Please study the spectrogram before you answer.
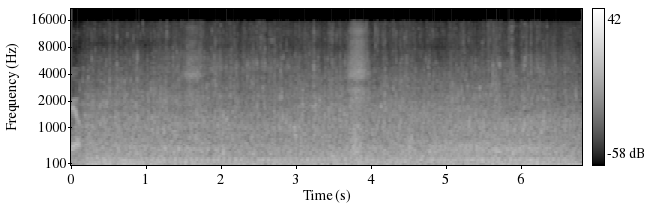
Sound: boat motor rumbling; water gurgling

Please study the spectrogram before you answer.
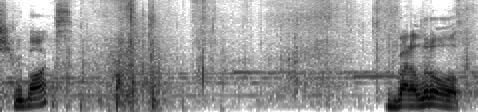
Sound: package rustles

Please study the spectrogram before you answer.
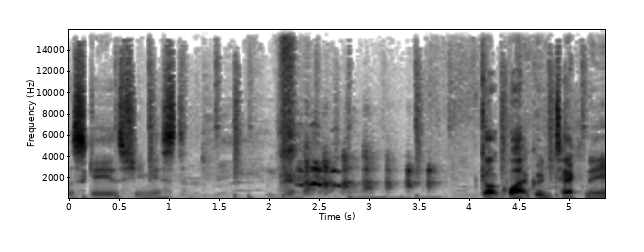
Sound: laughs

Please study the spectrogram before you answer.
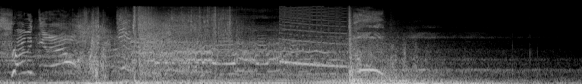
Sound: screaming

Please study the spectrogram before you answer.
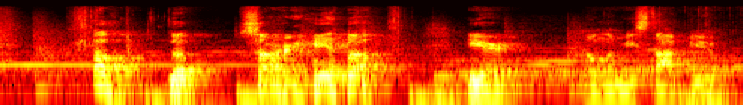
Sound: chuckles

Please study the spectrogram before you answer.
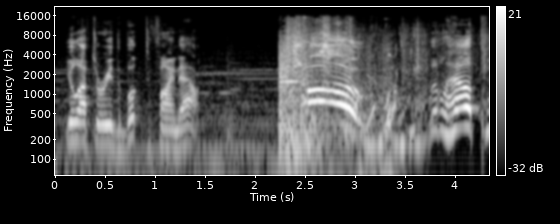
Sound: crash

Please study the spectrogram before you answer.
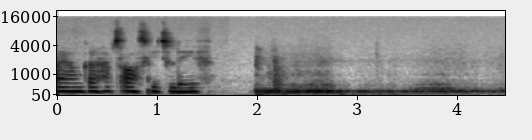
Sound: chair scraping away

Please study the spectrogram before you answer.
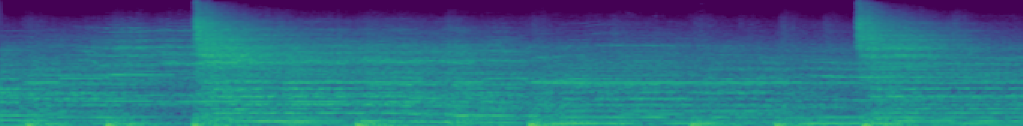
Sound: audience cheering continues

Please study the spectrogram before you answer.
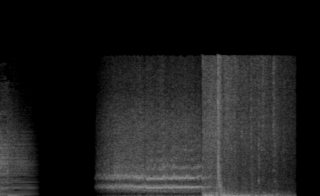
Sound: tires screeching; explosion booms

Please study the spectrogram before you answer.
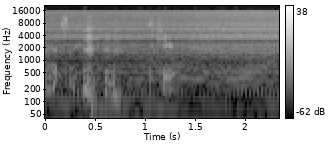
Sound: laughs

